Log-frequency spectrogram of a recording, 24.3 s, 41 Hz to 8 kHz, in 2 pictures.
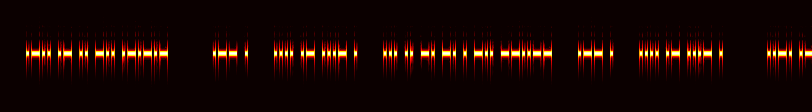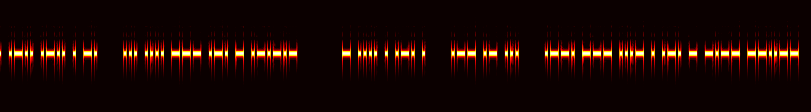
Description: Morse code, heard as a keyed tone, about 30 wpm, 650 Hz. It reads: LAID. WE HAVE SINNED, WE HAVE FALLEN SHORT. THERE WAS POVERTY,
